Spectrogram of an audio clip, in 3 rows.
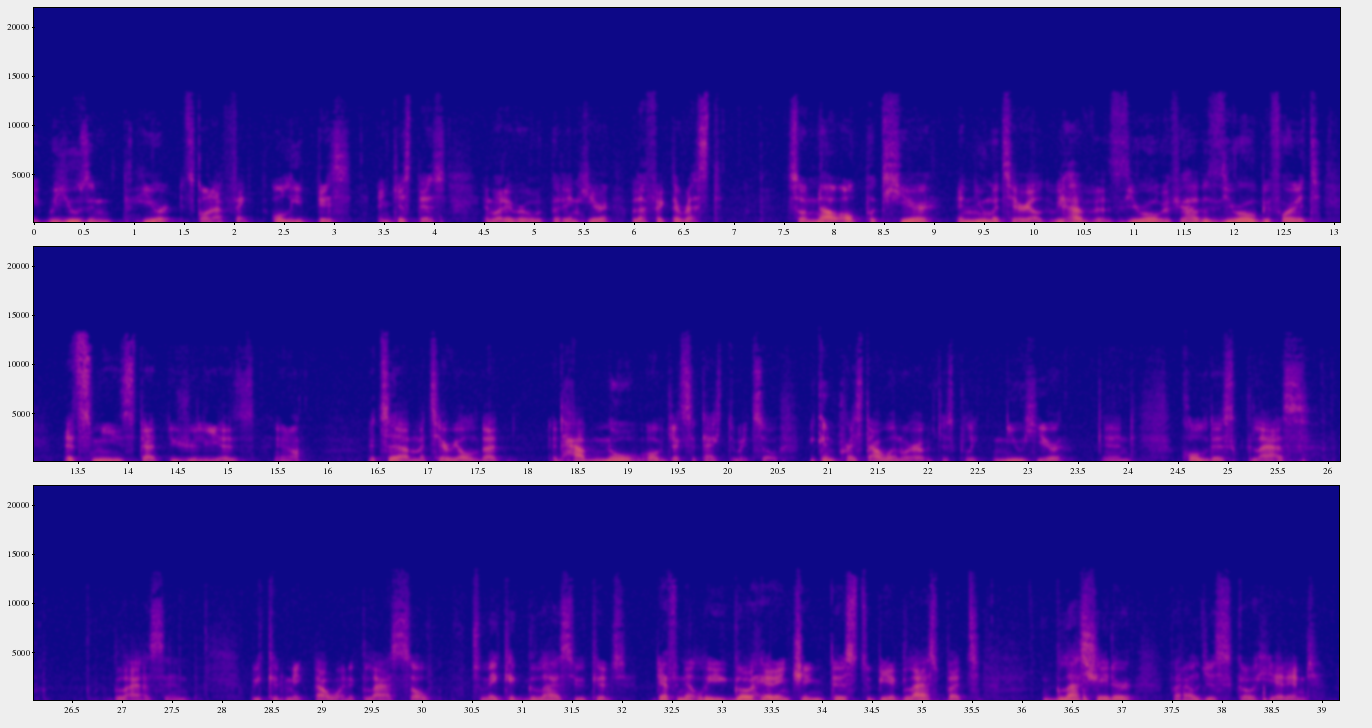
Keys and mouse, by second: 23.0-27.7 drag, 27.7 s, 29.5 click, 30.2-36.1 drag, 30.4 Tab.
